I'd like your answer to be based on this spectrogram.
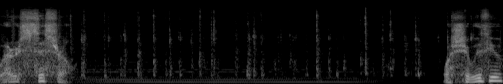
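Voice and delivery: secretive whisper close to the ear. Whispering into another character's ear during a conversation: whispering in character. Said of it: "I'll whisper to Nil's ear".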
